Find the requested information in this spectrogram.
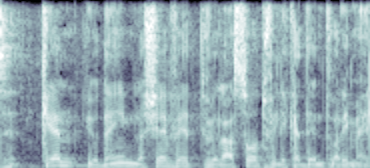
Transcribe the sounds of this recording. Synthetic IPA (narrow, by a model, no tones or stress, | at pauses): z | kenjo̞d̪ʔimlaʃe̞ve̞t̪velaaso̞t̪velekad̪e̞md̪vaʁimael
